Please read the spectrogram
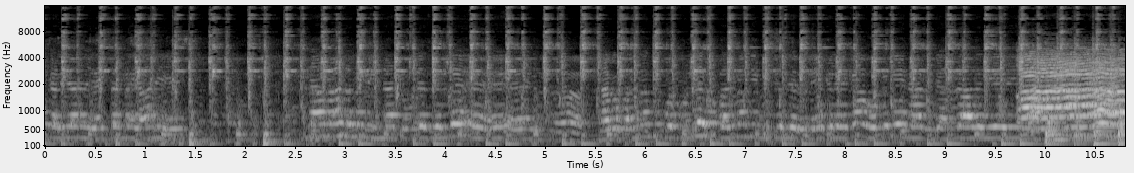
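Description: Telugu Oggu Katha folk music: a singing voice over a barrel drum and a fast, steady rattling percussion beat, heard through a PA. Near the end a louder voice comes in.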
